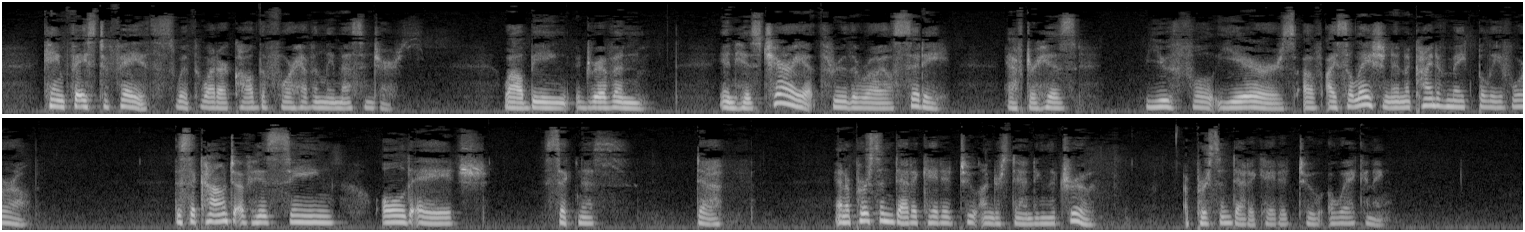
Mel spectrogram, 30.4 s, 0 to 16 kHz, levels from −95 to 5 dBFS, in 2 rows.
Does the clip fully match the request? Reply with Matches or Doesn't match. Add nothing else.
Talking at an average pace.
Doesn't match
